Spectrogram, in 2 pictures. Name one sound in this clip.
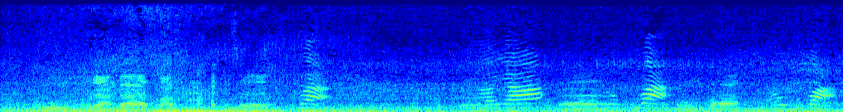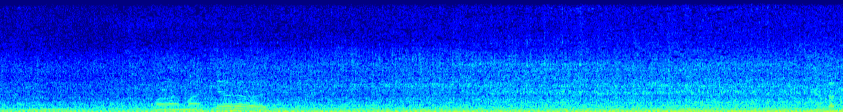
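Diesel coach buses idle close by.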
